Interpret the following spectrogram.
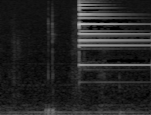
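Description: A single bright bell chime struck about a second in, ringing on with several clear high tones and slowly fading, marking the change from one segment to the next.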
